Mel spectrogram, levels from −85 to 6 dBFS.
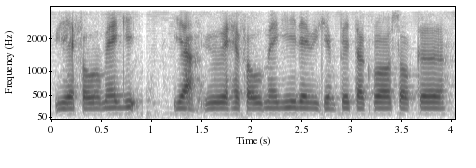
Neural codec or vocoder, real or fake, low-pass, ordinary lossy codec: none; real; 3.6 kHz; none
